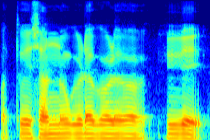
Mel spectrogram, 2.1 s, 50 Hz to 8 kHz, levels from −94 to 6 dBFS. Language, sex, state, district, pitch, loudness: Kannada, male, Karnataka, Bidar, 95 Hz, -18 LUFS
